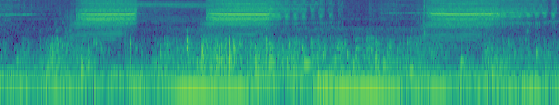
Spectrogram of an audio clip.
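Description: Beluga whales calling underwater: a busy chatter of rapid clicks and squeaks, with three held high whistles of under a second each, over a steady low rumble of water and boat noise.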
